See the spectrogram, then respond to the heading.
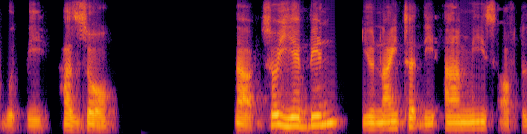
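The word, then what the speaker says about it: Jabin: And in the beginning of chapter 11, we read about Yebin or Yebin. Okay, the J is actually pronounced as a Y for Hebrew.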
